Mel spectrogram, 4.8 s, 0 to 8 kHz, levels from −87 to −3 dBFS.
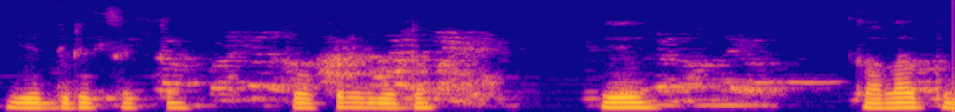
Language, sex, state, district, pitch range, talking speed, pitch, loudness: Bengali, male, West Bengal, Jhargram, 125-180 Hz, 115 wpm, 130 Hz, -21 LUFS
